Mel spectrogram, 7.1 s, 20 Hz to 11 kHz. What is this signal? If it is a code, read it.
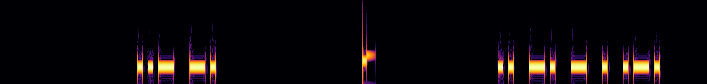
Morse code, heard as a keyed tone, about 20 wpm, 690 Hz. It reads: UN INTER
